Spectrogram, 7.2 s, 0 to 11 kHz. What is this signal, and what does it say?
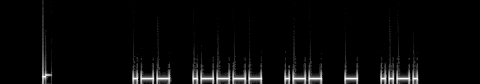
Morse code, heard as a keyed tone, about 19 wpm, spaced as for 14 wpm, 700 Hz. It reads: W1WTF
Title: 179 Lesson 29g - Slash - Call Signs 20wpm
